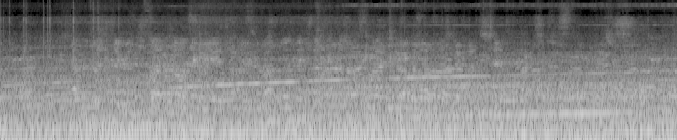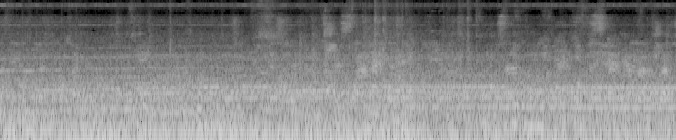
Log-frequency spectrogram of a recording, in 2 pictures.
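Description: A bus engine hums and whines steadily while driving.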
